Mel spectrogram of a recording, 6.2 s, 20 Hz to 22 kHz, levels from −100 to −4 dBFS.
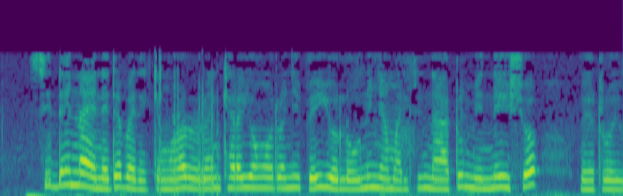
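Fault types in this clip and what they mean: AAC compression: The whole clip has a dull, smeared quality with nothing above 6.9 kHz, and a watery, fizzy texture on sibilants and sustained vowels. The codec damage is plainly audible, which points to a low-bitrate perceptual coder, likely AAC-LC at around 24 kbps. At that rate the encoder lowers its bandwidth cut-off and quantises the remaining spectral lines coarsely, leaving gaps and smeared energy across the speech.
processor overload crackle: From 1.60 to 2.18 s a gritty, tearing crackle rides on the speech and then stops. The processing could not complete its short audio buffers in time and missed several deadlines in succession. Each miss replayed a fragment of stale audio with abrupt edges. The misses fit buffers of roughly 10 ms, with around seven missed in that stretch, so the overload was brief.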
